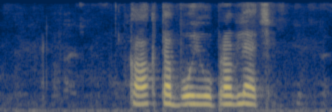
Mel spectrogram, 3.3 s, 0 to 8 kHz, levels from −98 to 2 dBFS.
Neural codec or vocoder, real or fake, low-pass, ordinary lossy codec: codec, 16 kHz in and 24 kHz out, 1.1 kbps, FireRedTTS-2 codec; fake; 7.2 kHz; AAC, 32 kbps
